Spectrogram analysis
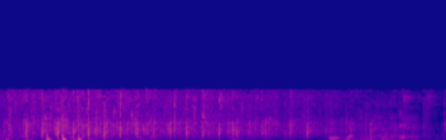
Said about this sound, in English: Can we give everyone a round of applause?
